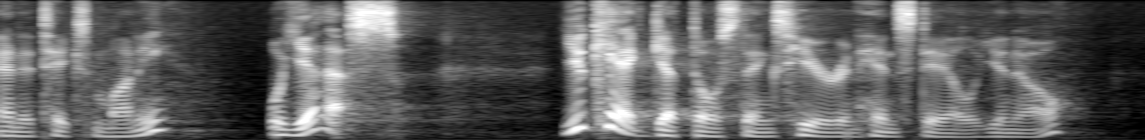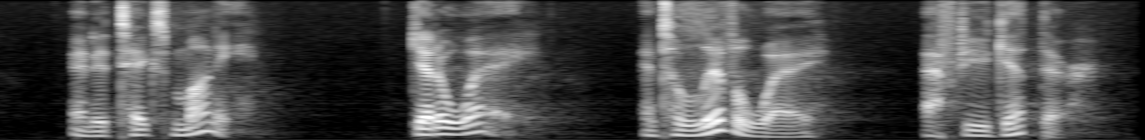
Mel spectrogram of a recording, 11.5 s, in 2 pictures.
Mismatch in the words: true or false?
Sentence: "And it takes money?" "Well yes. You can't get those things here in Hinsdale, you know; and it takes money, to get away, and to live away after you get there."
true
